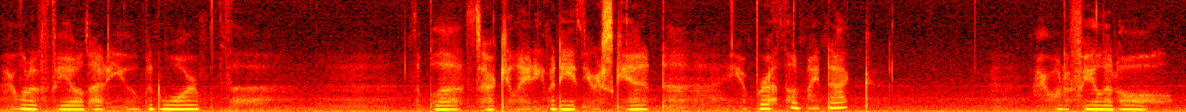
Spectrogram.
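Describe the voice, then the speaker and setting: A woman playing a possessive, lovesick female vampire in an ASMR roleplay, whispering breathily in a halting, pleading and tender way. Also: sits high, flat delivery, warm tone, poor audio. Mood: tender, needy.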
